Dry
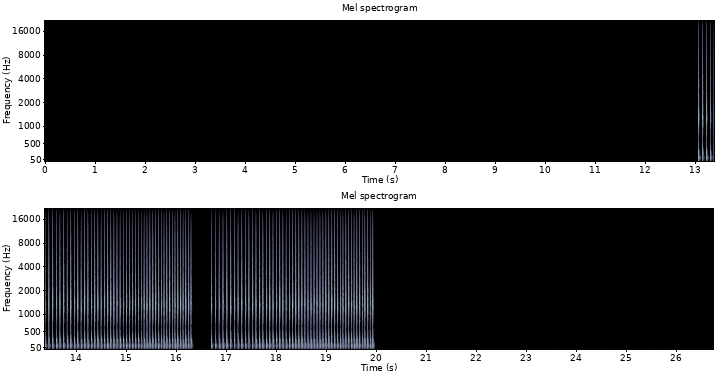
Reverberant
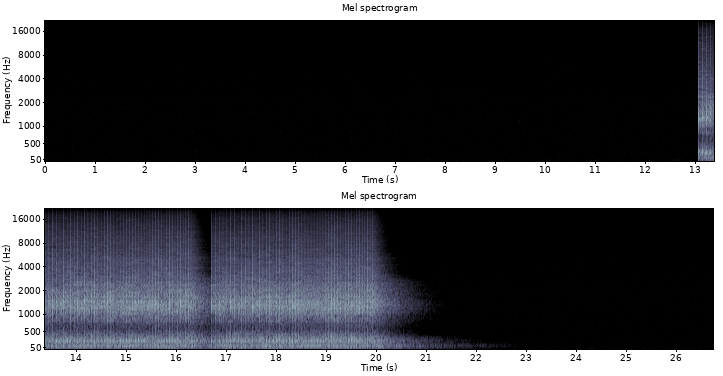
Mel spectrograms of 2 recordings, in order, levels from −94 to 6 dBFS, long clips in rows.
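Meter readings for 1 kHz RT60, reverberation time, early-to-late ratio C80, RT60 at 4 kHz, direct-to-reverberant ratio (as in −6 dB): 1.5 s, 1.5 s, 5.5 dB, 0.95 s, −0.5 dB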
